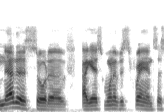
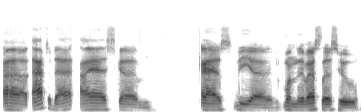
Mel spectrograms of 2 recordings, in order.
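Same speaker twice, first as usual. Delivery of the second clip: usual speaking voice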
